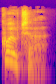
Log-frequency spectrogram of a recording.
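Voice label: "quota", English, uk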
